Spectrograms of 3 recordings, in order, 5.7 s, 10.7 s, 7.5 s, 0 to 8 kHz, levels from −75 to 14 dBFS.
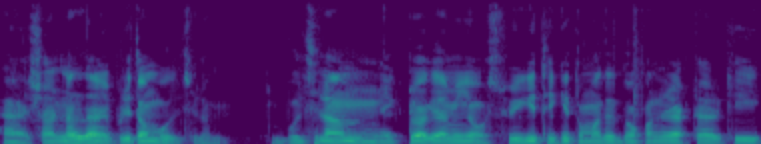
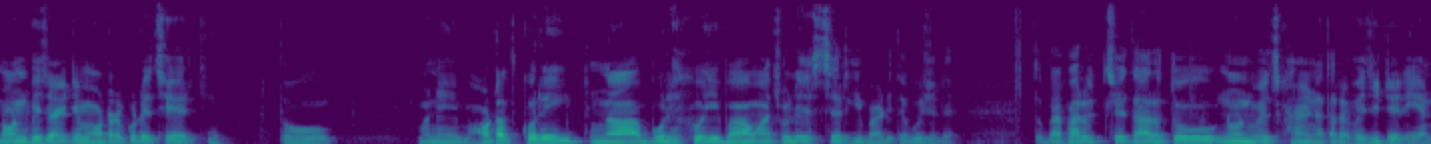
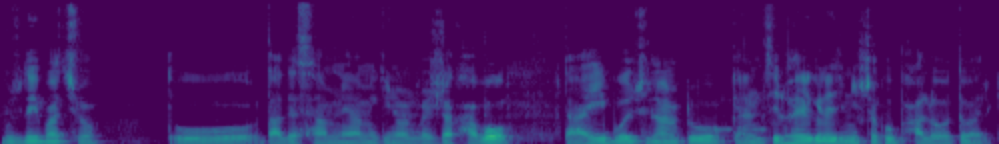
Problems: low volume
